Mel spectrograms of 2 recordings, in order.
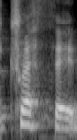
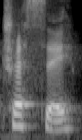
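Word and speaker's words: trece: the in english so trethey not tressay although you will hear some people say tressay if you're in south america for example they don't the uh the soft c sound so brilliant right let's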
